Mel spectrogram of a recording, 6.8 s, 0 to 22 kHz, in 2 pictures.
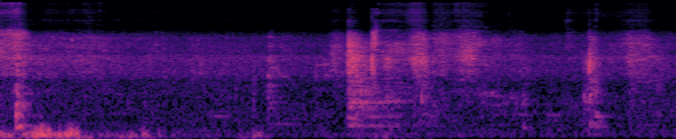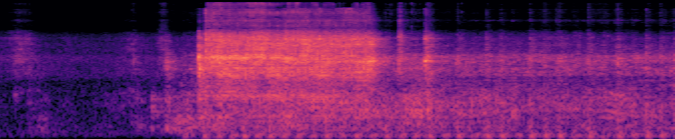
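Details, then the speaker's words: TVS Victor 3-valve bike after timing chain and tensioner replacement, tappets adjusted with a 5 mm feeler and fresh engine oil. Fires after a few seconds into an even beat with no tappet or timing chain noise; normal idle. "तो यहाँ पे देखिए इस bike की जो sound है बिल्कुल clear, ज़रा सा भी यानी कि ना तो टैपिट की साउंड और ना ही टाइमिंग चेन की साउंड, बिल्कुल मस्त।"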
